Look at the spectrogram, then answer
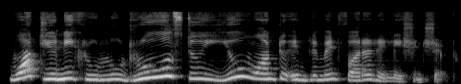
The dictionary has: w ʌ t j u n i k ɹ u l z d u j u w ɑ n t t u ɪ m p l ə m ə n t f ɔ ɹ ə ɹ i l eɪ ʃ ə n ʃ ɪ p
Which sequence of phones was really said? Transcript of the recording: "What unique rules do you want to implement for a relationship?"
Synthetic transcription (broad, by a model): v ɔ t j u n i k ɹ u l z d u j u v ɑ n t t u ɪ m p l ə m ə n t f ɔ ɹ ə ɹ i l eɪ ʃ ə n ʃ ɪ p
